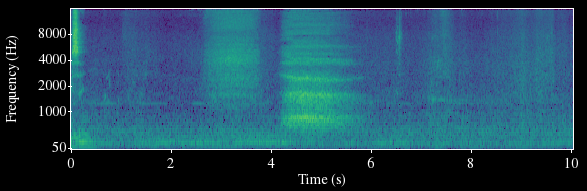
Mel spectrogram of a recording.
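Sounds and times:
slow deep breath in through the nose: 0:02.6 - 0:06.0.

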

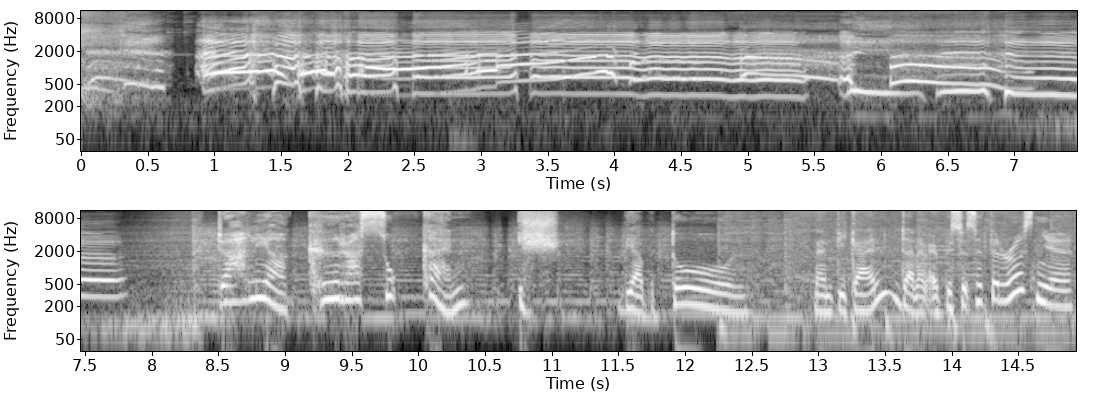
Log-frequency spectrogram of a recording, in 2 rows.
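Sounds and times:
woman crying in long sustained wailing sobs: 0:00.0 - 0:07.8
speech: 0:08.6 - 0:14.9.

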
